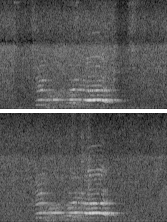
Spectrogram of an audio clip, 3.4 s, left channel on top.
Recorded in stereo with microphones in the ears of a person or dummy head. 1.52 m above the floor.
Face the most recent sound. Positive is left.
turn(degrees=-10)  # may be behind; listen again after turning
